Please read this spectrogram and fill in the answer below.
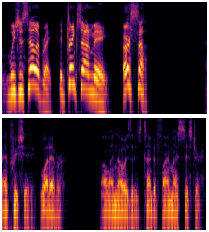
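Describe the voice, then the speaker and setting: Video game role: hard-drinking warrior captain, low-pitched, blunt, soft-hearted under the gruffness. Dry, close recording. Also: male voice, dry recording. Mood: loud, merry, then determined, admiring. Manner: blunt, informal, halting when emotional. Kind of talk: video game character dialogue.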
